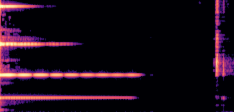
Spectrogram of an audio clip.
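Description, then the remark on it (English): A single bright bell ding, rung as a spoiler warning, rings out clearly and decays over about a second and a half, followed by a brief faint click near the end. “So I'm going to hit the bell again because we're going to spoil Forrest Gump.”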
